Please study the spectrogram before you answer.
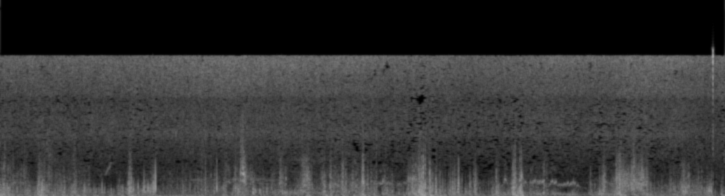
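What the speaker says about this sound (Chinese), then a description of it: "起风啊，起风啊" Wind gusting outdoors, buffeting the microphone in a steady, rough roar that swells and eases in waves for several seconds, with no voices.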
